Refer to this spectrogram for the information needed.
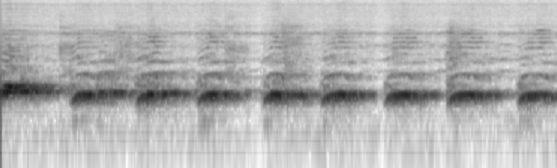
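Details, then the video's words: Thick-voiced competition zebra dove of the Bangkok line, from Wajo Sengkang, South Sulawesi, Indonesia. A long opening coo leads into about eight short, mellow, evenly spaced coos, loud and clean against a quiet background. "SUARA TEBAL PERKUTUT BANGKOK TRAH LOMBA"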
